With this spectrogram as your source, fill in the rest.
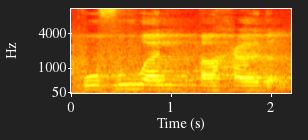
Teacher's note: Dia tak dengung. Dia izhar izhar halqi. Tanwin bertemu dengan hamzah.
